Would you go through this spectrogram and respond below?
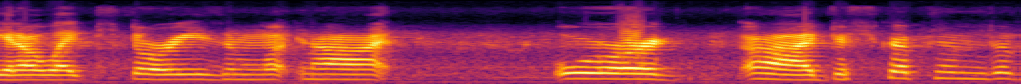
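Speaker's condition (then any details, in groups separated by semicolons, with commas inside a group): Cerebral palsy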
